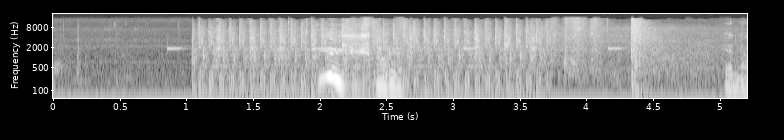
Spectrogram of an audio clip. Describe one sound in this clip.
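Gunshots bang in an enclosed space.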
